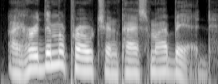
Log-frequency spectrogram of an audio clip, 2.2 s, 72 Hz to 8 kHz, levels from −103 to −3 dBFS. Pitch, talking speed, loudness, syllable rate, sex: 150 Hz, 220 wpm, -16 LUFS, 4.6 syllables/s, male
